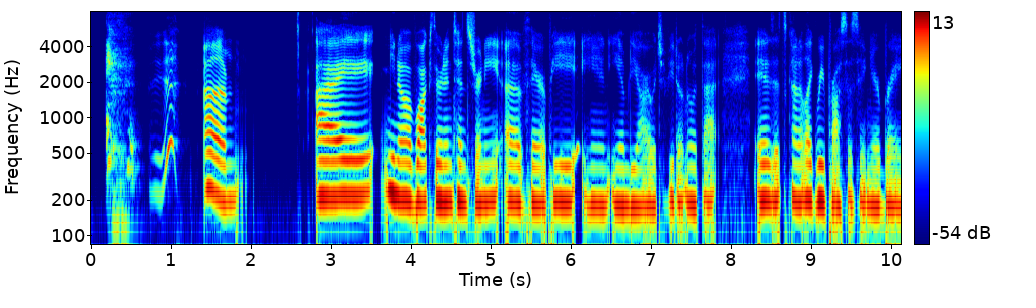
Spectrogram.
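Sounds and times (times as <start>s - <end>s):
speaker coughing and clearing throat mid-talk: 0.2s - 1.1s
speech: 0.5s - 2.0s, 2.8s - 10.1s.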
